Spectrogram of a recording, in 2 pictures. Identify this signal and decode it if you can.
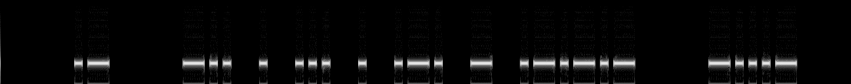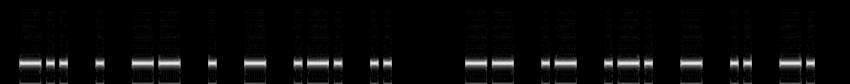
Morse code, heard as a keyed tone, about 18 wpm, spaced as for 15 wpm, 1000 Hz. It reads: A DESERT. <BT> DEMETRI MARTIN
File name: qotdfiles / 15wpm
